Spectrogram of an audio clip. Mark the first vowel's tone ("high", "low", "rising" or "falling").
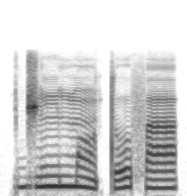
high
